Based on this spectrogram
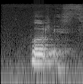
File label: "purith", karuk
